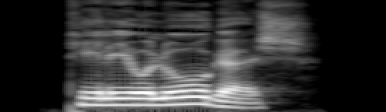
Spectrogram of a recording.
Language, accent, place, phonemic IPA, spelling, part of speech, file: German, Germany, Berlin, /tʰe.le.oˈlo.ɡiʃ/, teleologisch, adjective, De-teleologisch.ogg
- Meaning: teleological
